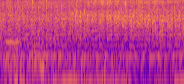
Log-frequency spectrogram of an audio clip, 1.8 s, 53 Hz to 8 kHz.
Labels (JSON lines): {"label": "anthrophony, boat engine", "recorder": "SoundTrap 300"}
